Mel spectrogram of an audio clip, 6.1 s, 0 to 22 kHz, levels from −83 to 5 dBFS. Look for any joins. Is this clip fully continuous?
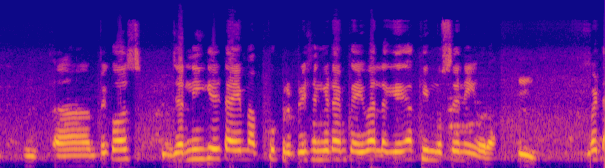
yes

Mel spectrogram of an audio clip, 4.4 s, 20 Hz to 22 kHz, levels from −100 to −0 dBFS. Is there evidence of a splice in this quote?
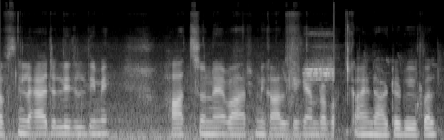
yes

